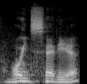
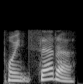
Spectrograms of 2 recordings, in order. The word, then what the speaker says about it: poinsettia: poinsettia the giant ponce poinsettia poinsettia that's what's so great about poinsettias poinsettia either way is acceptable poinsettia seems slightly preferred but however you pronounce it this was a little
